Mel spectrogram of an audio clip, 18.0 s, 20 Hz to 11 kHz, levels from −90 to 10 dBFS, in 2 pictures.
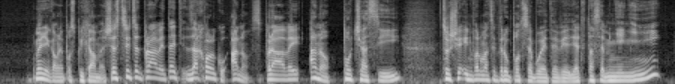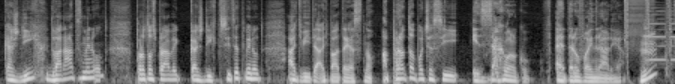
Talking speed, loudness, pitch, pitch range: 150 wpm, -12 LUFS, 135 Hz, 115-160 Hz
